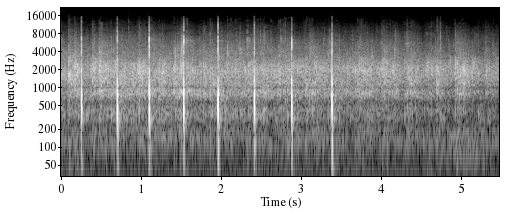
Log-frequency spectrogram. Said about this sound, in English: Let's give a round of applause for how God has used these men.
